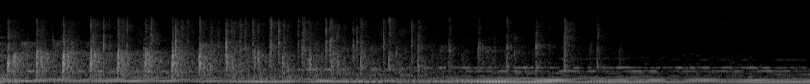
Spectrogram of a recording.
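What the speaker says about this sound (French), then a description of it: "Vous êtes priés de vous joindre les poignets pour l'applaudir." Audience at a graduation ceremony applauding their president Emmanuel: a steady run of sharp, close claps for about six seconds, then fading into a low room hum with a faint voice.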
